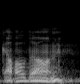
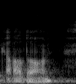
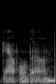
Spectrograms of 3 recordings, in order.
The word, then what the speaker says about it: Gabaldon: And they will also know that my last name is pronounced Gabaldon. It's because it's a Spanish name, and if we were speaking Spanish, it would be Gabaldon. But if we're not, it's Gabaldon. We just kept the long O to be fancy.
